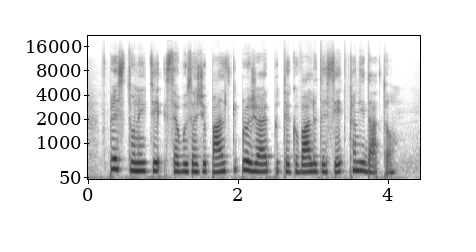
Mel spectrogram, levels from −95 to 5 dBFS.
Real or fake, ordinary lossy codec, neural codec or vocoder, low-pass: fake; none; codec, 44.1 kHz, 7.8 kbps, DAC; 19.8 kHz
